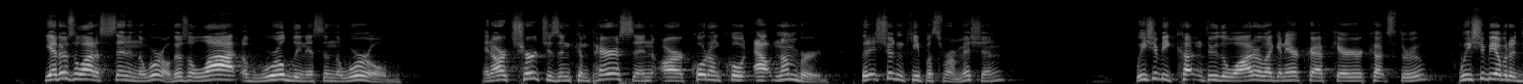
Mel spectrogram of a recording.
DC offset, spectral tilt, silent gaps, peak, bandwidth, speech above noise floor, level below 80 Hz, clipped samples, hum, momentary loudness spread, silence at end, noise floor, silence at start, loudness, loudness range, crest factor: under 0.1%; -4 dB/octave; none; -8 dBFS; 17 kHz; 50 dB; -68 dBFS; under 0.1%; none; 11 LU; 0 s; -77 dBFS; 0.45 s; -27 LUFS; 9 LU; 20 dB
